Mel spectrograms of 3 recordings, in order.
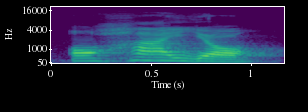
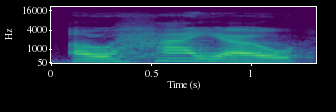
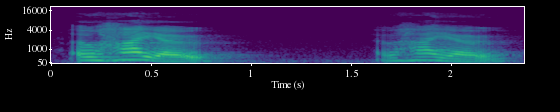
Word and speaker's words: Ohio: And people usually pronounce it like Ohio with very square O. Whereas in fact, we pronounce it like Ohio. You have O, high, like high. And again, O, high, O. Ohio, Ohio.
